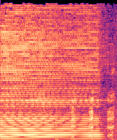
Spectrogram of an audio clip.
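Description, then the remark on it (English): A truck horn blares at the start of a press conference in one long, loud, steady honk lasting over a second, with faint voices murmuring underneath before it cuts off. “Now, do they start every press conference with that horn honking?”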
